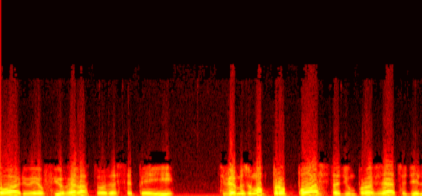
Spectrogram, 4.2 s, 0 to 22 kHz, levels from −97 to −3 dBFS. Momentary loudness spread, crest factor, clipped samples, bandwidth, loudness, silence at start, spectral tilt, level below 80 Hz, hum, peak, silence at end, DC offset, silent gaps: 5 LU; 14 dB; under 0.1%; 13 kHz; -28 LUFS; 0 s; -7 dB/octave; -52 dBFS; none; -14 dBFS; 0 s; under 0.1%; none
